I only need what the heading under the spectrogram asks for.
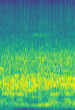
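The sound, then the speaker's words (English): An audience claps hands in praise to God in a dense, sustained burst of applause, loud and steady throughout with no clear individual rhythm, like a roomful of people clapping together. “Give the Lord a mighty hand clap.”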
